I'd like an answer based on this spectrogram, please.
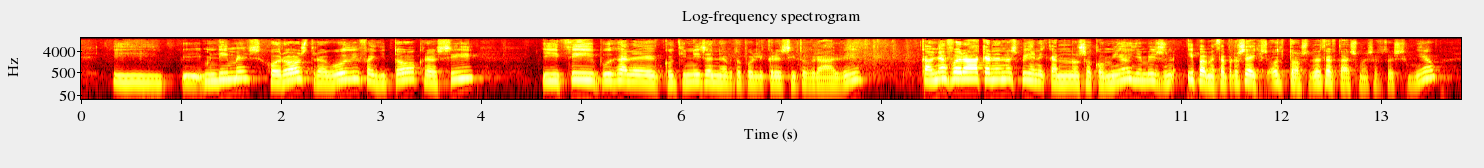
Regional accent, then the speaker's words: Petroupoli, Attica, Greece; Θυμάμαι πάντως όταν ήμουν μικρή στην Πετρούπολη

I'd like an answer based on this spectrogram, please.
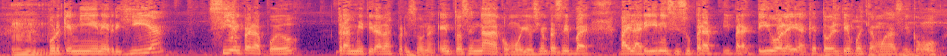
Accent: Barranquilla, Atlántico, Colombia; De Barranquilla.

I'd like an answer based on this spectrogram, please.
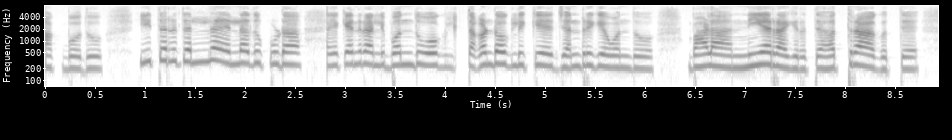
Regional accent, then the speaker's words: Hosadurga, Karnataka, India; ನಮ್ಮ ಹೊಸದುರ್ಗ ತಾಲೂಕಿನ ಸಿರಿಧಾನ್ಯದ ತವರೂರು

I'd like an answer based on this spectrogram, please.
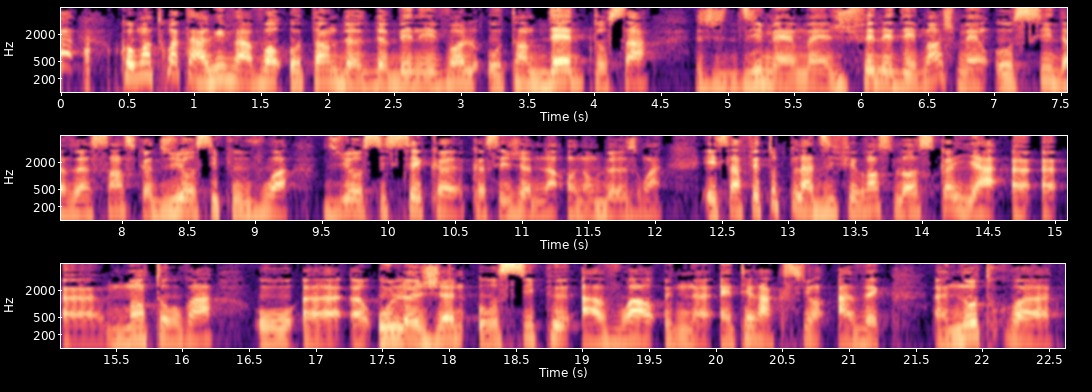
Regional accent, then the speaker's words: St. Martin; Parce que je viens de l'île de Saint-Martin, ça me fait penser à la plage.

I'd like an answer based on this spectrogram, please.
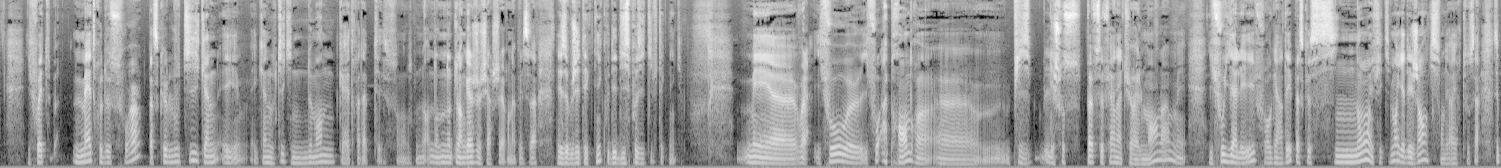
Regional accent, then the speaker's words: France; moved away; moi, je viens de France, je suis immigrant français.

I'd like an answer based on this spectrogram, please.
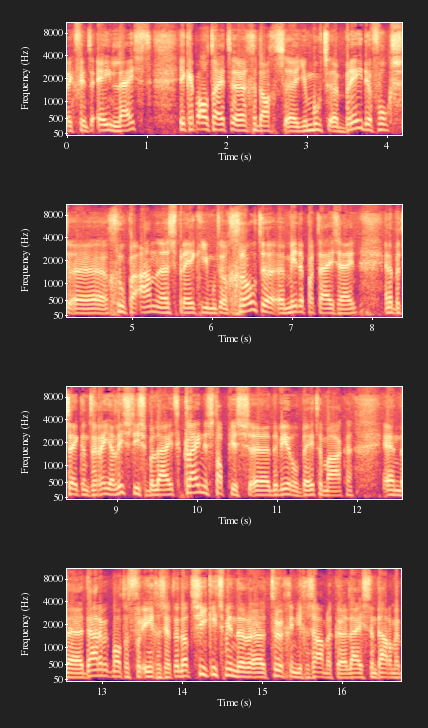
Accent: Groningen, Netherlands; Ik kom zelf uit Groningen, kom veel in Emmen, in Veendam, in Stadskanaal.

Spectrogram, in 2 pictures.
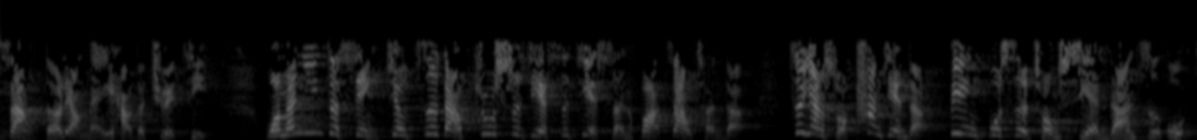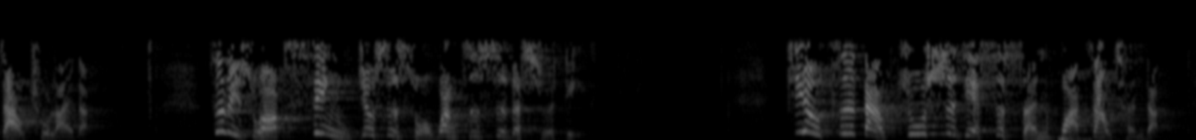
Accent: Malaysia; 可能你们听我说普通话的时候也知道我不是中国人，不是中国来的中国人我是马来西亚来的中国人

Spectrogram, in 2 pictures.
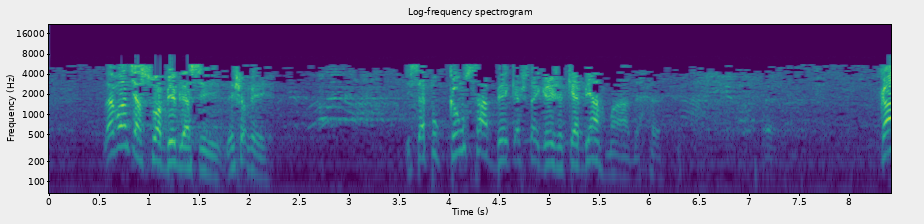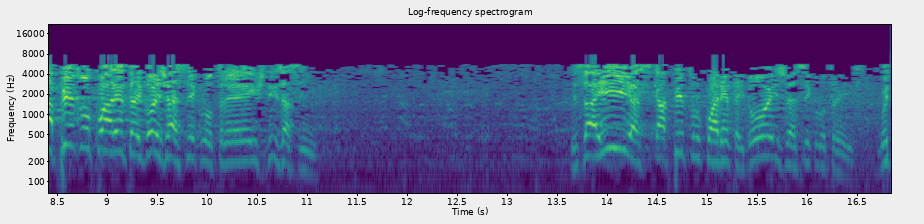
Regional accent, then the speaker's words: Ceará, Brazil; eu sou de uma região lá do Nordeste e sei muito bem o que é um pavio, porque eu sou da roça lá do Nordeste do Ceará e morava lá no meio da roça. E lá não tem energia elétrica não, viu? Era na base da lamparina.

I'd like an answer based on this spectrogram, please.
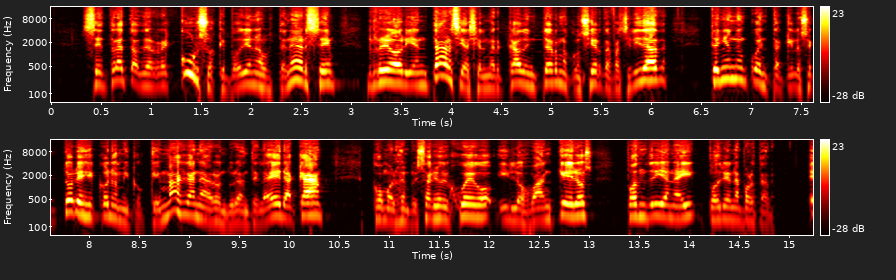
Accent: Argentina; como consumidores, como argentinos

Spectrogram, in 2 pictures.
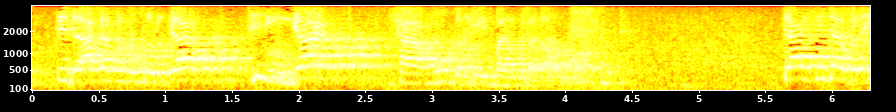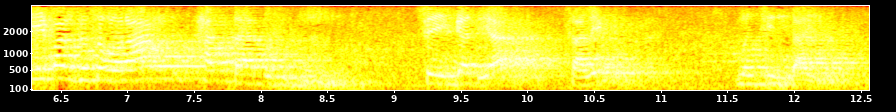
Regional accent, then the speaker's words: West Nusa Tenggara, Indonesia; Kalau antum ke daerah saya di sana di Sasak itu masih terlihat peristiwa ini

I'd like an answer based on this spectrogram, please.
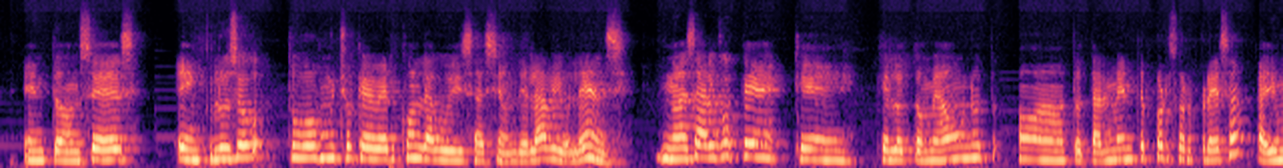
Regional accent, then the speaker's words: Colombia; now in Granada, Spain; he estado muy conectada no solamente con mi ciudad de origen, sino también con diferentes ciudades de las que provienen o venimos la mayoría de colombianos que migramos hacia España y hacia Granada.

